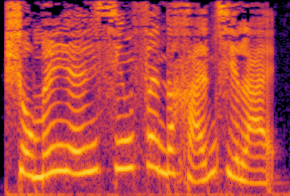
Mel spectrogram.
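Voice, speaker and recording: High-voiced woman reading a storybook. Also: big pitch swings, normal speed, fairly bright tone, no room sound, studio quality. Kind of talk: children's storybook narration.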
